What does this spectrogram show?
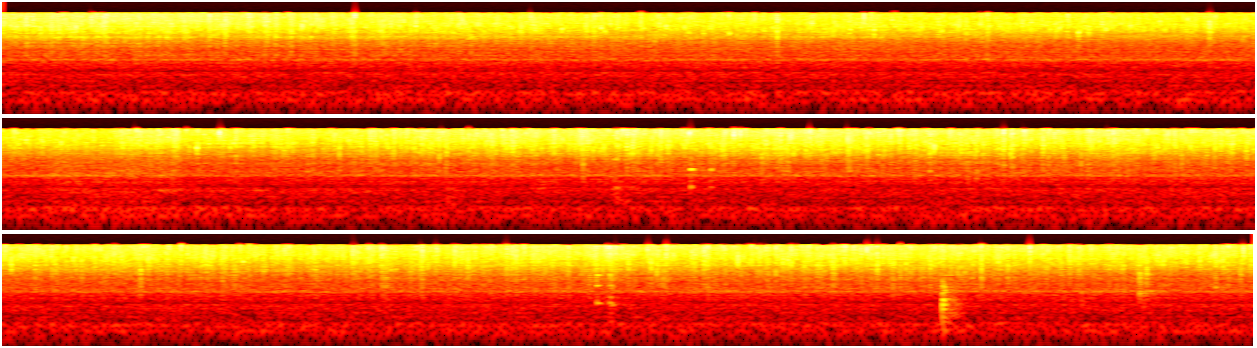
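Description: Tofu cubes sizzling steadily as they fry in oil in a nonstick pan, turned now and then with a wooden spatula. A single sharp knock about two seconds before the end.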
